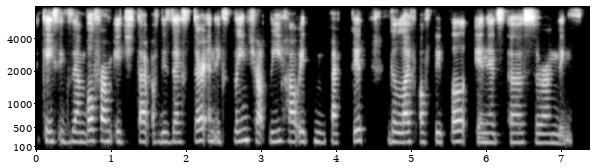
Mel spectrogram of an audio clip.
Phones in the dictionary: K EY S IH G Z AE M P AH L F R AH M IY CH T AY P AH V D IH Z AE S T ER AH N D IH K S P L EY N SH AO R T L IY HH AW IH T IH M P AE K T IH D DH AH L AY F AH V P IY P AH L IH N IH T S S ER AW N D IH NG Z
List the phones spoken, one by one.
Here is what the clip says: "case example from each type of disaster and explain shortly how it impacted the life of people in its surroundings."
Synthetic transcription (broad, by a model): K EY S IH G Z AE M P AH L F R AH M IY CH T AY P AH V D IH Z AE S T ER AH N IH K S P L EY N SH AO R T L IY HH AW IH T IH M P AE K T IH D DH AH L AY F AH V P IY P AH L IH N IH T S S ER AW N D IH NG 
